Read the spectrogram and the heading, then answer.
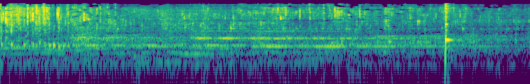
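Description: Wine is drunk straight from the bottle, giving faint liquid gurgling under a thin steady tone, with one sharp drip-like click near the end.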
